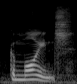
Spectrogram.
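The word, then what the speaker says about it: Camões: This historical epic the Luciettes was written by Kamoy and this is how this name is pronounced Kamo.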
